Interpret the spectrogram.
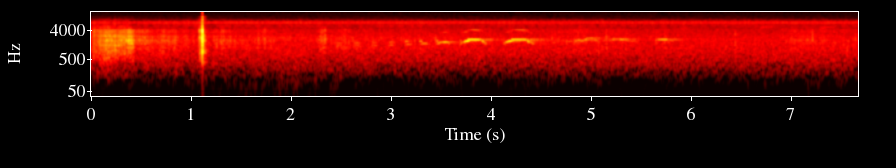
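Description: A bird calling a run of about six short notes that rise and fall in pitch, starting about three seconds in. A single sharp click about a second in is the loudest sound.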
